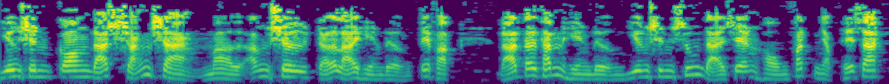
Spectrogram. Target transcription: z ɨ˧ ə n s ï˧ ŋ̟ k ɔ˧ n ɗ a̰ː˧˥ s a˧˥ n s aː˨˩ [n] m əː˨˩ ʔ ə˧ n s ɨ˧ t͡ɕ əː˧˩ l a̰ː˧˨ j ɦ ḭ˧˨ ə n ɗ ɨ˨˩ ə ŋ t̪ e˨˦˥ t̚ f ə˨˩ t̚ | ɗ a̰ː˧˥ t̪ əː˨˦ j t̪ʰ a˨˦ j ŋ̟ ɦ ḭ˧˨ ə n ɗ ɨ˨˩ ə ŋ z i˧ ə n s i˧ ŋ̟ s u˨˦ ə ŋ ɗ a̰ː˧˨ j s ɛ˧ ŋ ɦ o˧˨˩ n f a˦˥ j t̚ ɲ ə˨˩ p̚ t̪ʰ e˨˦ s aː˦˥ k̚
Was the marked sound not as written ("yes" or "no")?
yes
